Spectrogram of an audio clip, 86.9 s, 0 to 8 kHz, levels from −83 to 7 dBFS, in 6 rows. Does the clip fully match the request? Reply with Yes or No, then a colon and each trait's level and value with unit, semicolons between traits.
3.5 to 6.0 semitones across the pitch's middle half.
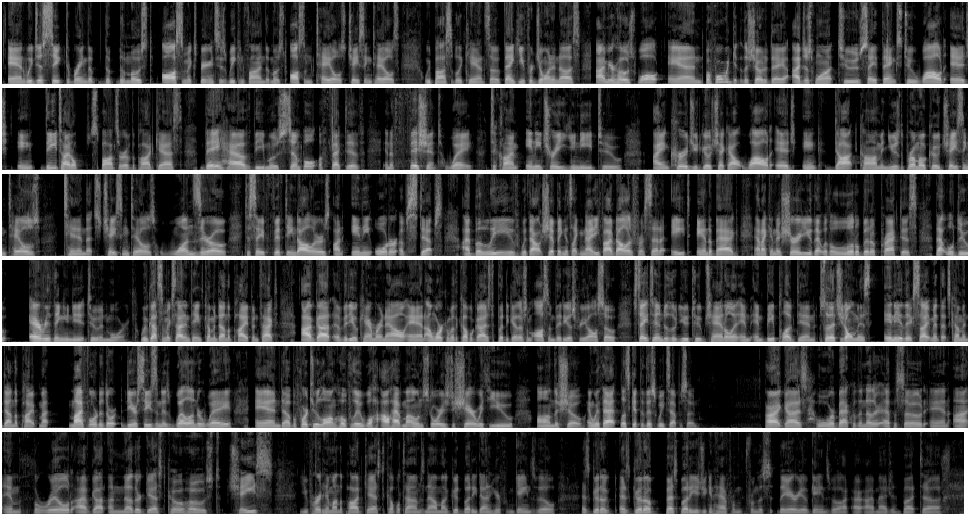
No: average, 3.1 semitones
